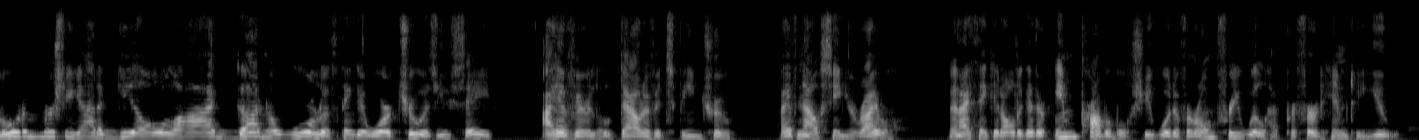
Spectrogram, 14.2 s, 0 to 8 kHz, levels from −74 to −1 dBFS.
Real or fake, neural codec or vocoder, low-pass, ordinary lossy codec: real; none; 7.2 kHz; MP3, 64 kbps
